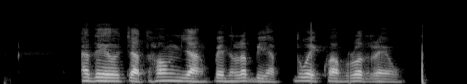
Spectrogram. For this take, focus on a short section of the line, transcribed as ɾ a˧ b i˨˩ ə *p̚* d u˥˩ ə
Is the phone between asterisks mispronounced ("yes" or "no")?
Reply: no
